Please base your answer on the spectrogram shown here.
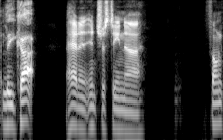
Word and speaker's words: Lee Coc: I pronounced it correctly. Lee Coc.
